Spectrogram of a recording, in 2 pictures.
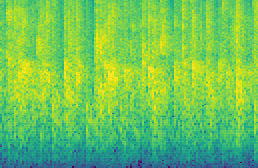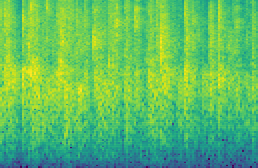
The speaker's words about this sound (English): So let's give another round of applause.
